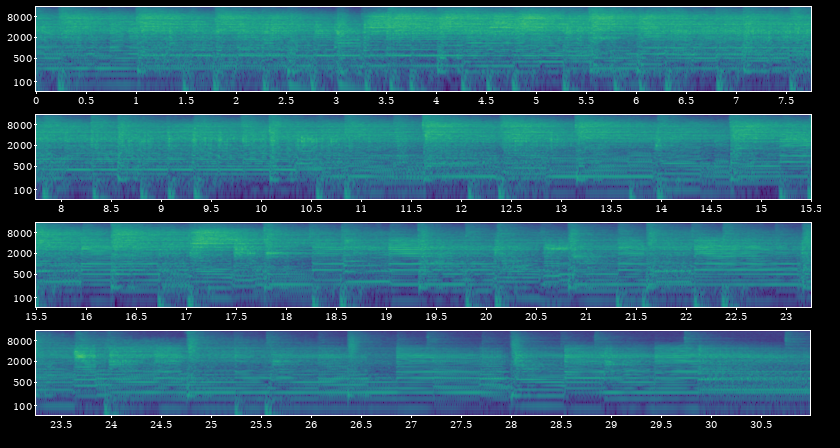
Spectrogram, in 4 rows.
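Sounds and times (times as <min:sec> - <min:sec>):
guitar rock music: 0:00.0 - 0:30.9.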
